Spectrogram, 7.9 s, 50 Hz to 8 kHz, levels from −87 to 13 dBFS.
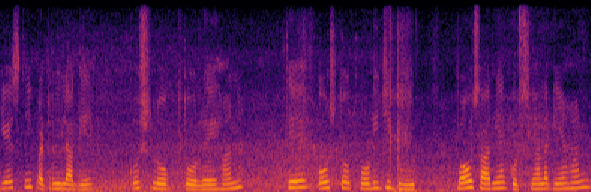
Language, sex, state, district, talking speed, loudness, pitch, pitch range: Punjabi, male, Punjab, Kapurthala, 150 wpm, -18 LUFS, 215 Hz, 200-240 Hz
